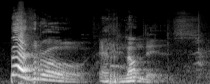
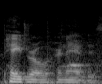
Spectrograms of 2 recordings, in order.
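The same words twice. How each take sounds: First: The name is said with a Spanish accent. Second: The name is said with an English accent. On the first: The speaker calls it right. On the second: The speaker calls it wrong.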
